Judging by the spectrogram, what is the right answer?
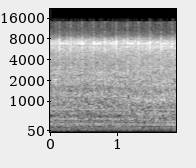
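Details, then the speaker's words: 2004 Nissan Maxima 3.5 VQ V6, warm after about an hour, idling with the hood open, cooling fan roaring. Light, quick ticking from the upper valve train, owner suspects lifters or valve tap. Timing chains and tensioners were replaced three weeks earlier, which cured the earlier rattle. "that's the sound I'm getting at idle the car's warmed it's been run uh for an hour or so now the um fans off you can hear it to me it sounds like it's the upper valve train whether it's the uh lifters or valve"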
